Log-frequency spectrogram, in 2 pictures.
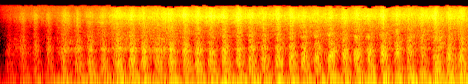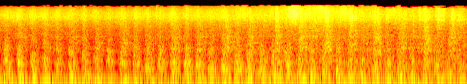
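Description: A moving train: a steady low running noise with hiss and rapid, evenly repeating beats. It fades in from silence over the first second or two.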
